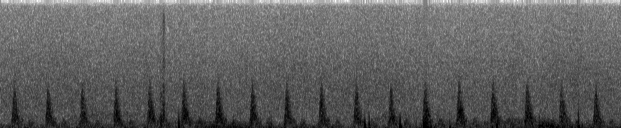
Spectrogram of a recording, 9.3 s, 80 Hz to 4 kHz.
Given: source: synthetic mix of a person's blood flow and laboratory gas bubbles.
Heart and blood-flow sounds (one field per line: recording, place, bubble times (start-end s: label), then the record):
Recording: Doppler ultrasound of blood flow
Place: subclavian vein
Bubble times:
2.38-2.48 s: bubbles
From the record:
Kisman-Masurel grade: 113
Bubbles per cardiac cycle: 1 to 2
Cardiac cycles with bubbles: 1 to 10%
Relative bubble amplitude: loud (0.450 to 0.775)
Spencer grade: 1 (occasional bubble signal discernible with the cardiac motion signal, with majority of cardiac periods free of bubbles)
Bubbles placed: anywhere in the cardiac cycle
